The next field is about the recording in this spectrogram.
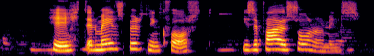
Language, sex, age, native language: Icelandic, female, 14, Icelandic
